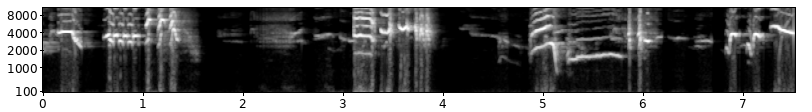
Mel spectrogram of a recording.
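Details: Energetic gacor song of an oriental magpie-robin displaying isian fill-ins: loud bursts of ringing whistles and dense scratchy notes, separated by soft quiet twitters, with a longer varied whistled phrase near the end.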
